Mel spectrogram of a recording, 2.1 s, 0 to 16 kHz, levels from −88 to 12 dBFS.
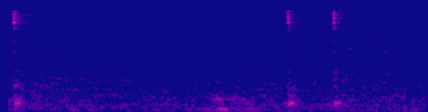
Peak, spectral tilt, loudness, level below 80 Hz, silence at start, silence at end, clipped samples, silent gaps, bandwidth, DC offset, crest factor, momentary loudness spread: -32 dBFS; -3.5 dB/octave; -57 LUFS; -82 dBFS; 0.05 s; 0 s; under 0.1%; none; 11.5 kHz; under 0.1%; 28 dB; 15 LU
